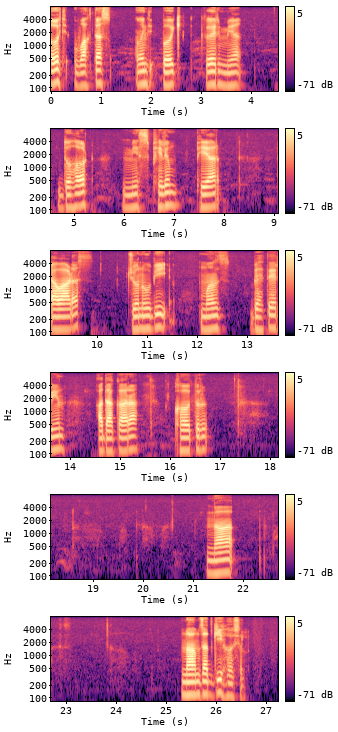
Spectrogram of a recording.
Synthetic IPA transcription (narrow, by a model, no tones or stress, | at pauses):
ət̪ʲʰʋɐkt̪ɐs | ənʲd̪ʲpəːkʲ | kəɾʲme | d̪əɦəːʈʰ | mispʰilim | pʰijɐɾ | ɐwaːɖɐs | d͡ʒunuːbi | mɐnz | beɦt̪eɾijn | ɐd̪aːkaːɾa | kʰəːt̪ɾ | nː | naːmzɐd̪ɡiːɦəːsil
